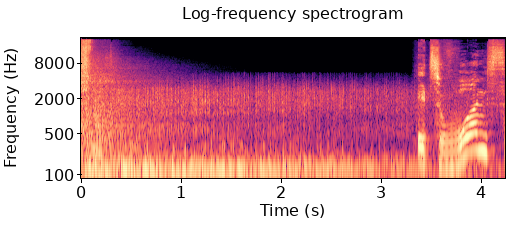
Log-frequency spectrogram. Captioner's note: explosion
